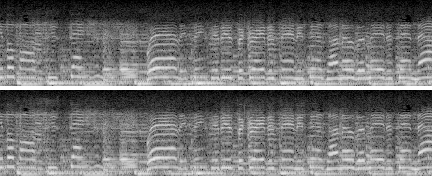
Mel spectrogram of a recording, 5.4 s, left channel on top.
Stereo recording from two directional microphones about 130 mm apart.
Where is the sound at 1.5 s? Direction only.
55° right (ahead or behind).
